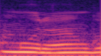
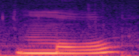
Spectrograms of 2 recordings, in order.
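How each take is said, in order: First: The o vowels are reduced to an 'oo' sound. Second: The o vowels are said as a full 'oh'. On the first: This is how it is said in casual speech. "eu posso falar morango, não tem problema nenhum" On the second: This is how it is written. "mas eu vou escrever morango"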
